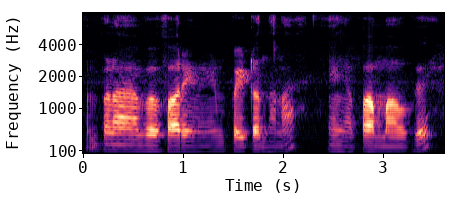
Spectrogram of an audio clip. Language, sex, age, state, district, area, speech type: Tamil, male, 45-60, Tamil Nadu, Mayiladuthurai, rural, spontaneous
